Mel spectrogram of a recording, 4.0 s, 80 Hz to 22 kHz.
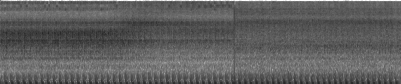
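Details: First start after fitting a full-spec 65 engine with clutch conversion: even single-cylinder thump at steady idle, about three and a half beats a second, no knocks or rattles; normal idle.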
